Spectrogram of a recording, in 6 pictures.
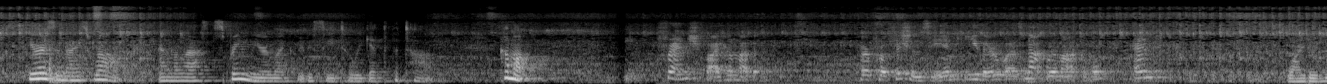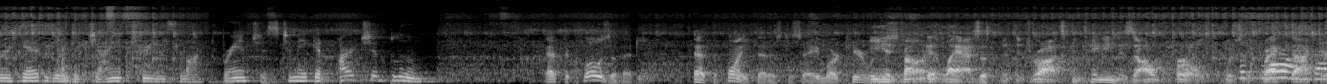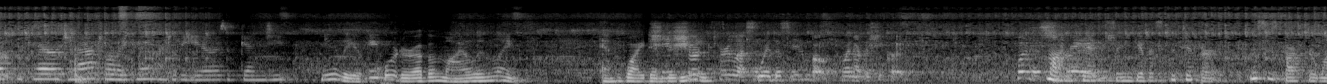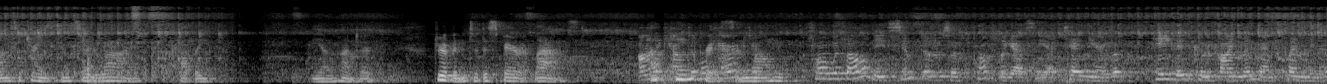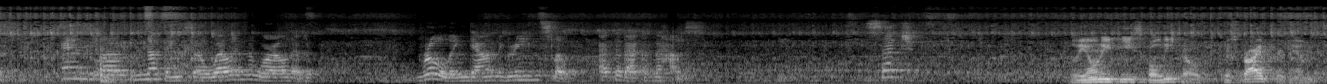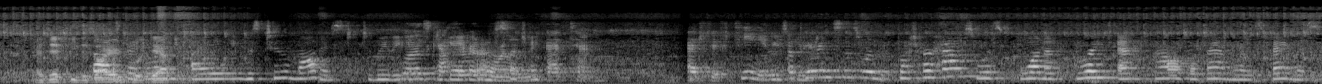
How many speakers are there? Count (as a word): six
